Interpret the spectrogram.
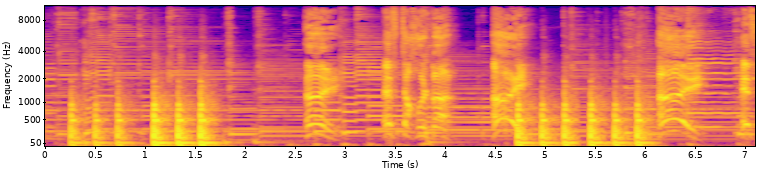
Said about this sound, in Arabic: افتحوا الباب أنت من في الداخل افتحوا الباب من هذا الذي يطرق الباب في هذا الوقت؟ من خلف الباب؟ أنا مبعوث رسمي من الحكومة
